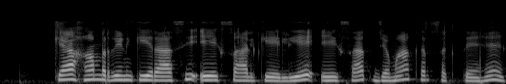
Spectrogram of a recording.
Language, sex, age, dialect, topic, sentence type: Hindi, female, 46-50, Garhwali, banking, question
